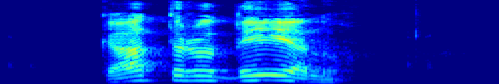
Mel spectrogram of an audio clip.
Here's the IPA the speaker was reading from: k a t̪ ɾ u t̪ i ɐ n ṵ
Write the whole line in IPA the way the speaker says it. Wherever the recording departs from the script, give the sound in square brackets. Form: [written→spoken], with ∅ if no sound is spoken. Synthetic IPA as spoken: k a t̪ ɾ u [t̪→d̪] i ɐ n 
